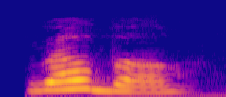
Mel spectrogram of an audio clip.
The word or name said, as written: robo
